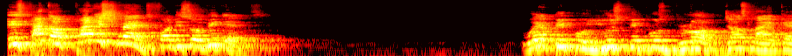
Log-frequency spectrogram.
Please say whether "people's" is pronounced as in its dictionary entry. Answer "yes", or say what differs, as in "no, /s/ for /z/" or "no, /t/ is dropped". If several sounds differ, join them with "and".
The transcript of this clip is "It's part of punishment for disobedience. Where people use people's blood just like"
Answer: no, /s/ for /z/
